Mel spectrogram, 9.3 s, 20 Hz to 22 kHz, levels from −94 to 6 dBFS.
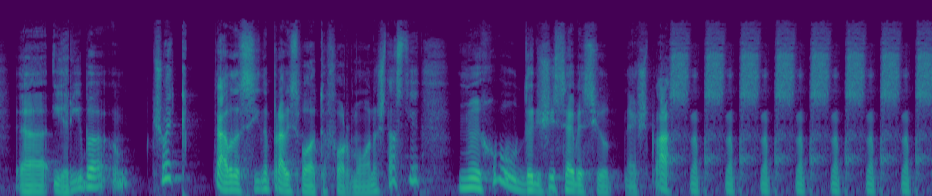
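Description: At 7.05 s a broken-record loop begins: one 0.35 s fragment of speech repeats identically, back to back, six times through the end, likely from a stalled stream resending its last fragment. Unlike an echo, copies never fade or overlap, and the following speech is lost.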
